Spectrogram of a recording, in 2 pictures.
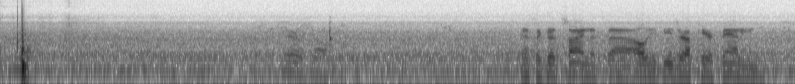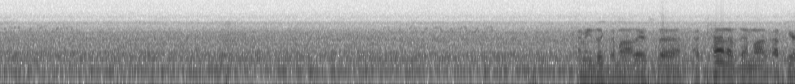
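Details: Buzzing of a honeybee swarm captured in a bait hive swarm trap: an even, unbroken hum throughout, a sharp knock at the start and two brief spells of human voices in the middle and near the end.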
